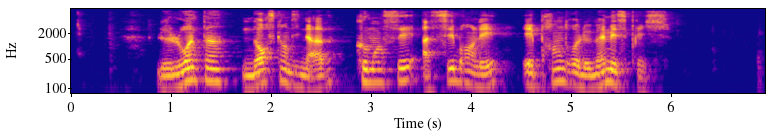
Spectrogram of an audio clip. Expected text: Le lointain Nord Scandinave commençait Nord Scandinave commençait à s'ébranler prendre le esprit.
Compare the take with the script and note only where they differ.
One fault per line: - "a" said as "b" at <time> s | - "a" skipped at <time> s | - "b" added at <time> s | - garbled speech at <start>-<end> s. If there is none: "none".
- "Nord Scandinave commençait" skipped at 3.5 s
- "et" added at 4.5 s
- "même" added at 5.2 s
